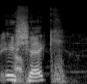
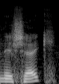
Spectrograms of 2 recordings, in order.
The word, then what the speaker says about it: échec: So you've got échec, an échec, like the chess game, échec, or faillite. More than fracaso, yeah.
